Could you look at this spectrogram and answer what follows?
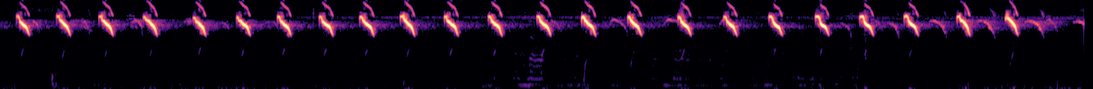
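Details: Continuous high descending peeps from a red junglefowl chick calling its mother, about twenty-four notes in seven seconds, regular and loud, nothing else audible.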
